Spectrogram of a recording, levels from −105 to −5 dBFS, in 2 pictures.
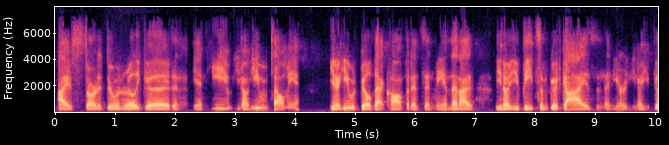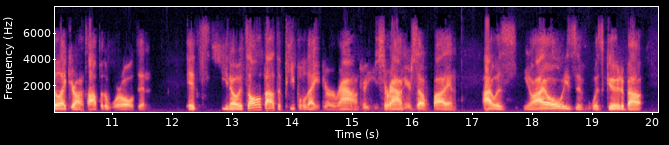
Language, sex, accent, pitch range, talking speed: English, male, American, 120-140 Hz, 220 wpm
